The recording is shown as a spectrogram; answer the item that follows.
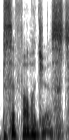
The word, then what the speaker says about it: psephologist: Our own community's resident psephologist.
